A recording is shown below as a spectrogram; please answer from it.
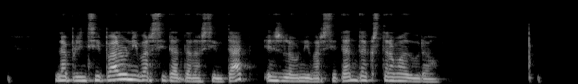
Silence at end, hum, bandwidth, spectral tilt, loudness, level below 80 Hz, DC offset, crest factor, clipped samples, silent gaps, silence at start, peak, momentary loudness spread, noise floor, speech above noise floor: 0.5 s; none; 11.5 kHz; -5.5 dB/octave; -24 LUFS; -72 dBFS; under 0.1%; 22 dB; under 0.1%; none; 0.55 s; -4 dBFS; 18 LU; under -90 dBFS; over 66 dB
